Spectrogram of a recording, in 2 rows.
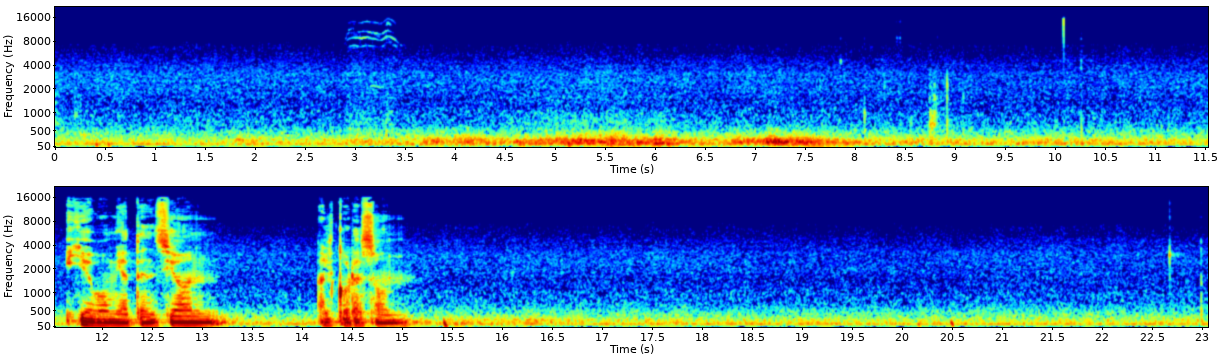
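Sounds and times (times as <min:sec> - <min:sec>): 
steady rain hissing: 0:00.0 - 0:23.0
deep rolling rumbles of thunder: 0:03.6 - 0:08.1
speech: 0:11.8 - 0:13.3, 0:14.2 - 0:15.1.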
